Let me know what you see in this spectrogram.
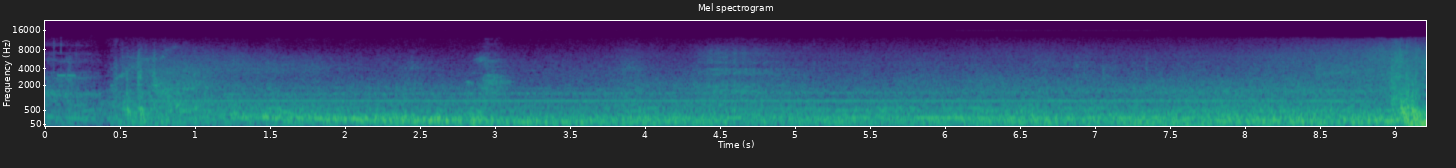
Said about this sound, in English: A fierce storm batters two men standing outside.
